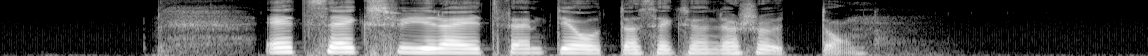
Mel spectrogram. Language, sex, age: Swedish, female, 67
